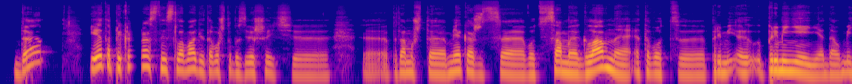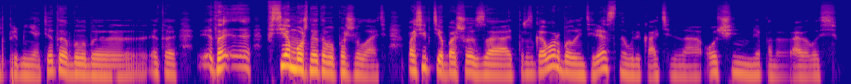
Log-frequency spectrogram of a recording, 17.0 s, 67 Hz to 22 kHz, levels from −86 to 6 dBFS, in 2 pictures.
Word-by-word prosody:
Да, 265 - +1 0.5
и - - +5
это 240 +1 +7
прекрасные 225 -1 -1
слова 180 +1 +2
для 165 -4 -4
того, 155 +2 -3
чтобы 160 -3 -8
завершить, 145 -1 -6
э, 125 -1 -9 0.3
э, 65 -1 -10
потому 155 -1 -2
что 140 -1 -1
мне 165 +5 +1
кажется, 145 -3 -2
э, 130 -2 0
вот, 135 0 -5
самое 150 -2 +3
главное- 160 0 +6
это 150 +1 -5
вот, 140 -1 -5
э, 130 0 -5
приме 155 +5 -3
о, 170 +3 -6
применение, 155 -6 +4
да, 135 0 -3
уметь 150 +2 -6
применять. 130 -3 -9
Это 165 -1 0
было 140 0 -1
бы 130 0 -4 0.5
это 145 -3 -7 0.2
это 205 -3 +4 0.4
всем 250 -2 +7
можно 185 -3 +7
этого 160 -4 +3
пожелать. 130 -4 -6 0.2
Спасибо 175 +3 0
тебе 170 -5 +1
большое 150 0 0
за 130 -1 -1
этот 130 +3 -14
разговор, 160 +11 0
было 145 -3 -2
интересно, 145 +3 -5
увлекательно, 125 -2 -12
очень 150 +1 -6
мне 135 -1 -9
понравилось. 120 -1 -12
145 Hz, 175 wpm, -22 LUFS, 130-165 Hz, 0.5 s, это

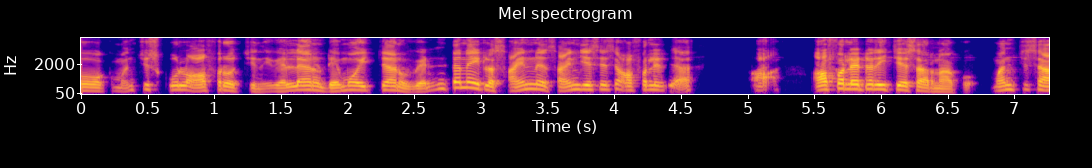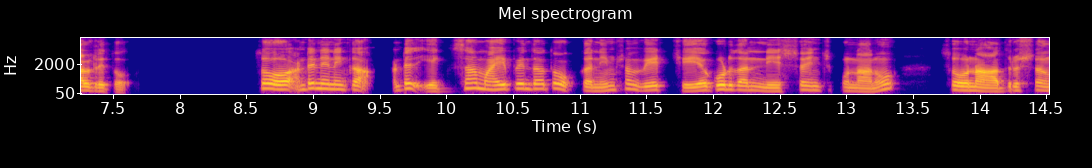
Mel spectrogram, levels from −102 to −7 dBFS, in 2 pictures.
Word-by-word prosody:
ఒక - - -25
మంచి 170 +10 -12
స్కూల్‌లో 180 0 -2
ఆఫర్ 160 +3 -1
వచ్చింది. 110 - -12
వెళ్ళాను, 180 +4 +1
డెమో 170 +7 0
ఇచ్చాను, 165 0 +1
వెంటనే 245 - +1
ఇట్లా - - +2
సైన్, 200 +3 0
సైన్ 195 +3 -1
చేసేసి 190 0 -1
ఆఫర్ 185 +4 -3
లె 175 - -2 0.7
ఆహ్, - - -6 0.4
ఆఫర్ 225 +3 +4
లెటర్ 205 -1 +7
ఇచ్చేసారు 180 -4 +2
నాకు. - - -6 0.2
మంచి 190 +1 -3
సాలరీ‌తో. 275 - +3 1.1
సో, - - +4 0.2
అంటే 235 - +1
నేనింక 200 -5 0 0.3
అంటే, 235 - -1 0.2
ఎగ్జామ్ 205 - -4
అయిపోయిన 210 +3 0
తర్వాత, 215 +1 -2
ఒక్క - - -7
నిమిషం 175 +8 -7
వెయిట్ 170 +2 -1
చేయకూడదు, 160 +7 +1
అని 165 - -7
నిశ్చయించుకున్నాను. 140 - -4 0.5
సో, 180 - -2 0.2
నా - - +8
అదృష్టం 150 +4 -4
180 Hz, 155 wpm, -22 LUFS, 160-205 Hz, 1.1 s, నా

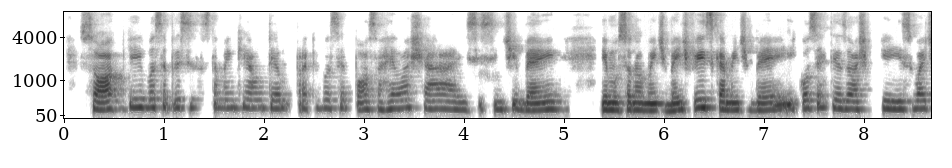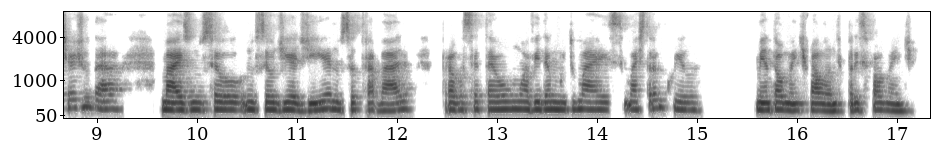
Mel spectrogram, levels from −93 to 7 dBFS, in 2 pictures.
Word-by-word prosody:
só 170 0 +3
que 205 +3 0
você 205 +1 -3
precisa 200 -1 -7
também 195 0 -7
criar 195 -1 -5
um 195 - -10
tempo 185 0 -5
para 185 - -5
que 185 +1 -15
você 190 +1 -8
possa 170 +1 -4
relaxar 175 -1 -3
e 160 - -5
se 140 - -9
sentir 165 0 -4
bem, 155 +3 +2 0.4
emocionalmente 155 -2 +4
bem, 145 +3 +4
fisicamente 165 -4 +3
bem. 155 - +1
E - - -8
com 180 - -2
certeza 185 -1 -3
eu - - 0
acho 170 0 -3
que 185 - -3
isso 170 +1 -3
vai 180 0 -1
te 180 +1 -5
ajudar, 195 -4 -2 0.4
mais 160 -2 +6
no 160 0 +2
seu 160 0 0
no 165 - +3
seu 165 0 +2
dia 160 +1 +3
a - - +2
dia, 150 +5 +2
no 165 -2 +1
seu 155 -1 -2
trabalho, 150 +2 0 0.3
para 160 -1 0
você 160 +2 -4
ter 165 0 0
uma 170 0 +2
vida 165 +1 +2
muito 165 0 +2
mais 165 -1 0
mais 165 0 -1
tranquila, 175 -4 -3 0.6
mentalmente 155 -2 +3
falando, 145 -2 +2
principalmente. 145 -2 -1
165 Hz, 185 wpm, -24 LUFS, 155-180 Hz, 0.6 s, mais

